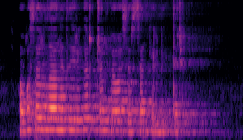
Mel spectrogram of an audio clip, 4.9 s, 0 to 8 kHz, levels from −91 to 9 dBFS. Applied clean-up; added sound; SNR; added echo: none; none; none; reverberation time 1.9 s.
